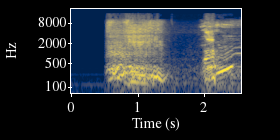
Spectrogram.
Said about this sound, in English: This is supposed to be a killer whale talking. Here we go. One, two.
